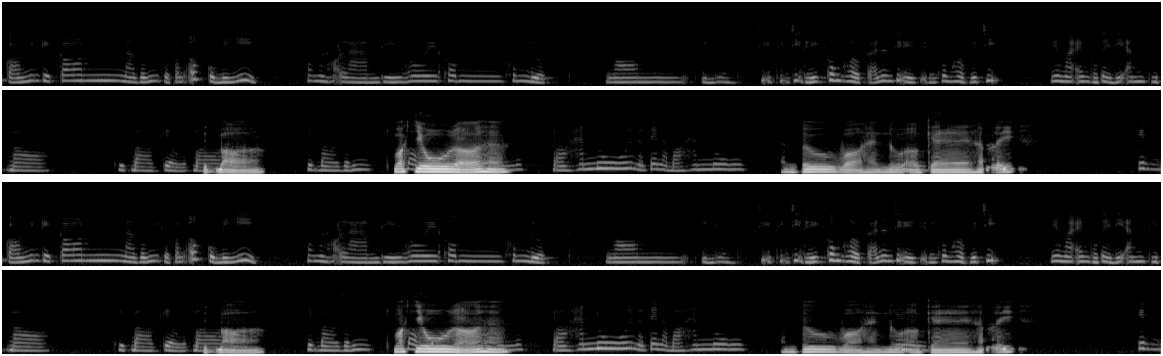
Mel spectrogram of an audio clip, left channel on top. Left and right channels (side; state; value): both; normal; correlation 0.85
